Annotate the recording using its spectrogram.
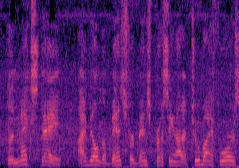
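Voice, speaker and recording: A man speaks at a high pitch and a fairly slow pace, with ordinary pitch variation. Noticeable background noise can be heard. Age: 80s+. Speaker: pastor and motivational speaker. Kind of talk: motivational talk.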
